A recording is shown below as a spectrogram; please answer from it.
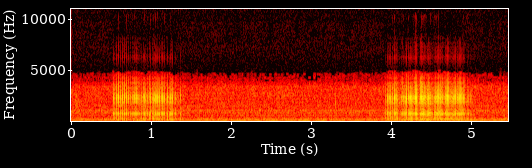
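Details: Snoring from a sleeping cat: two breathy, rasping breaths about three and a half seconds apart, over a steady low electrical hum.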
